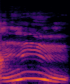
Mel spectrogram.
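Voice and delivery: MM as one long, soft hum; drawn M. Shown as a demonstration. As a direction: hold the M sound of MM out. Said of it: "you, you draw".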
